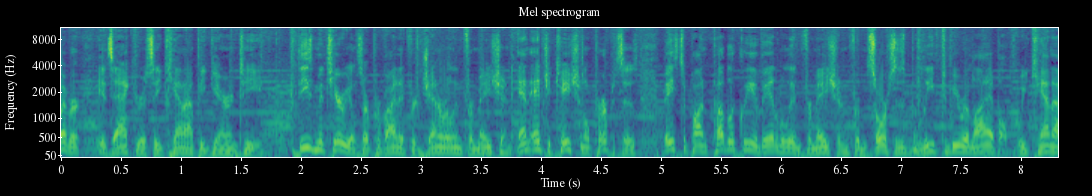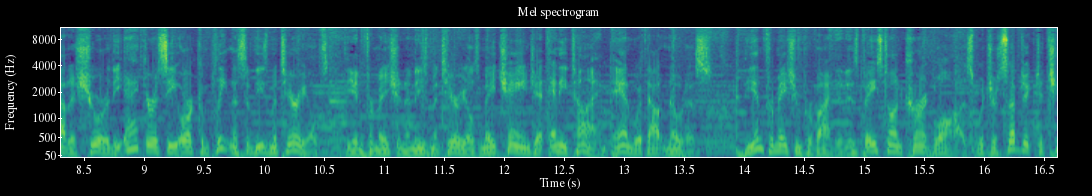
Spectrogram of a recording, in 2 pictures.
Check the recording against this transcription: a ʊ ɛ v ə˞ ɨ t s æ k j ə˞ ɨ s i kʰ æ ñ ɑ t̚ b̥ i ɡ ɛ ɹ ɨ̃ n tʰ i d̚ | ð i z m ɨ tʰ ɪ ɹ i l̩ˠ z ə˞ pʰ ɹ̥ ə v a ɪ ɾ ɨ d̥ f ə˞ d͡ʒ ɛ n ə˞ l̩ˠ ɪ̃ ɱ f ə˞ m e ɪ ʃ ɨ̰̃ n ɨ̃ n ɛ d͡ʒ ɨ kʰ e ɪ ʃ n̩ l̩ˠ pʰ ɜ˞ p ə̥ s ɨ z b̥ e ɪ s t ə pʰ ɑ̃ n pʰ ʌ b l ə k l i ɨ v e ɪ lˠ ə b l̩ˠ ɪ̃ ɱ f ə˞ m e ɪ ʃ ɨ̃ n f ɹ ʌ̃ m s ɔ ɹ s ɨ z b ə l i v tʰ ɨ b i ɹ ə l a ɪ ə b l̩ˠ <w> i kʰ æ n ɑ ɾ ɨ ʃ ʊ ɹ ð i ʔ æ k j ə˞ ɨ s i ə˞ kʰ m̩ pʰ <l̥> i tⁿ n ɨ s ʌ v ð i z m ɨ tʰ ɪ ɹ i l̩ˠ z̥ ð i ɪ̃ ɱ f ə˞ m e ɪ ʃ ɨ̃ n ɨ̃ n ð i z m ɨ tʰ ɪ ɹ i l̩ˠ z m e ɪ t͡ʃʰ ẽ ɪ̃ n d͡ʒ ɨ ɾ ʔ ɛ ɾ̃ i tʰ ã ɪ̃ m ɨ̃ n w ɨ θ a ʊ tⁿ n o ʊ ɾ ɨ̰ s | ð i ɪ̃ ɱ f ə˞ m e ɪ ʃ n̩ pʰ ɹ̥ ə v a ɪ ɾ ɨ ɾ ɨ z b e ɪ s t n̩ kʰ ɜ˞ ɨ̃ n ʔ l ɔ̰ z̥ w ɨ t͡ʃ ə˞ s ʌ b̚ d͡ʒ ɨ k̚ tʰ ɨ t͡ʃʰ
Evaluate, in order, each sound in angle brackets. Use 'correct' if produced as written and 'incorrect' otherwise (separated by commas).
correct, correct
